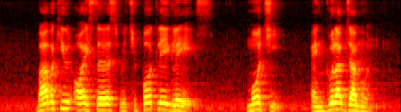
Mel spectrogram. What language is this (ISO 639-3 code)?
eng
